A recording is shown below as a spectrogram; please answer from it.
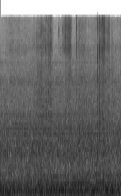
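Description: Steady low rumble of nearby road traffic, with no distinct single vehicle or impact standing out.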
